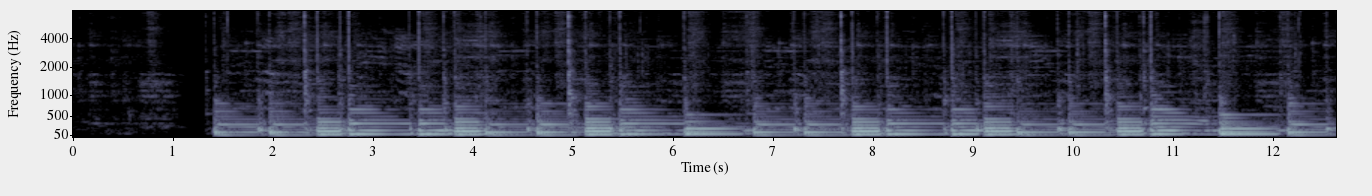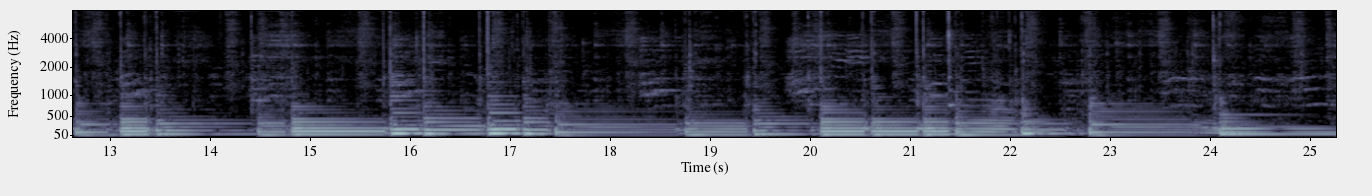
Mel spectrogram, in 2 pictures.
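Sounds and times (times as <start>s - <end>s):
bass recorded through a microphone: 1.4s - 25.2s.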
